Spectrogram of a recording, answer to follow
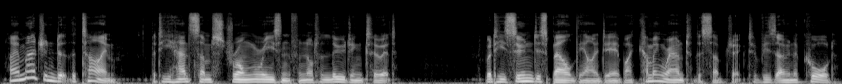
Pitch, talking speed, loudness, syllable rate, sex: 115 Hz, 230 wpm, -17 LUFS, 6.1 syllables/s, male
